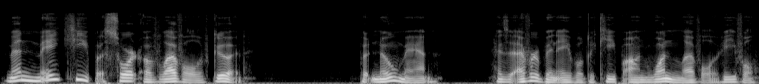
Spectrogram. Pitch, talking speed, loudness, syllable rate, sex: 125 Hz, 180 wpm, -16 LUFS, 4.9 syllables/s, male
